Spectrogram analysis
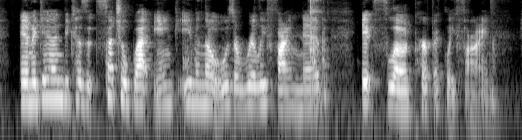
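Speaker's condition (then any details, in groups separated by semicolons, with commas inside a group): No condition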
